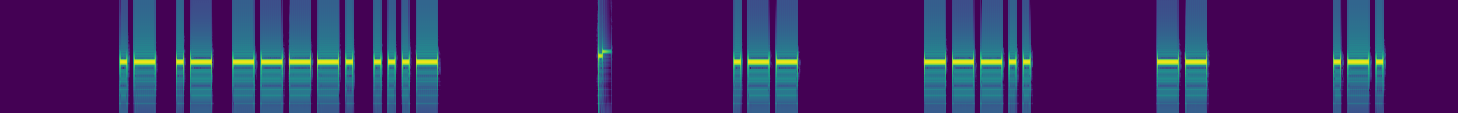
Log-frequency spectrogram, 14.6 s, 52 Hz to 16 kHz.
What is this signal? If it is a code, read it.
Morse code, heard as a keyed tone, about 17 wpm, spaced as for 9 wpm, 700 Hz. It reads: AA9V W8MR
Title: USA Call Signs - 4 Characters - 6x Character Spacing - 17wpm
